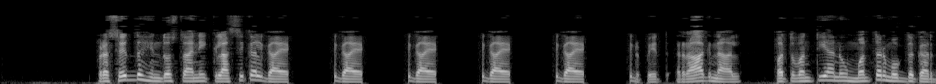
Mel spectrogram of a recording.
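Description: Throughout, the speech has plainly audible codec damage: a ringing, washy sound with hiss that breathes with the signal, and nothing above 10.1 kHz. This is likely WMA compression at a bitrate that fits 32 kbps, not mere low-pass filtering.

From 2.88 to 6.36 s, a stutter with silent gaps repeats the same 0.27 s fragment four times, each followed by 0.47 s of silence. This points to a stalled stream replaying its last fragment, and the audio that should have filled this stretch is lost.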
